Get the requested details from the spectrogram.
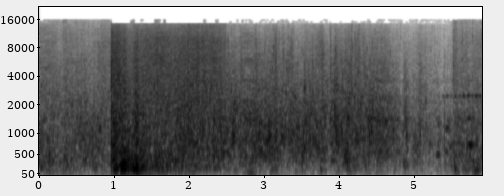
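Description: Water splashes and churns as someone swims.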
